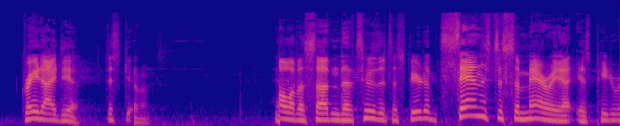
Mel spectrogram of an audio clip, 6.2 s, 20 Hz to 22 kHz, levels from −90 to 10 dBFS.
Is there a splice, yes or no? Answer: yes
